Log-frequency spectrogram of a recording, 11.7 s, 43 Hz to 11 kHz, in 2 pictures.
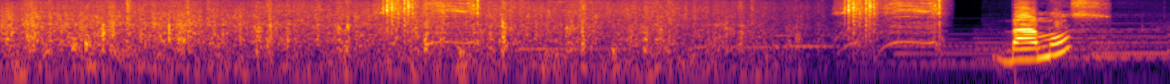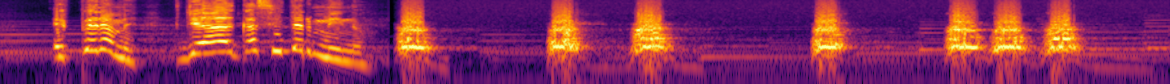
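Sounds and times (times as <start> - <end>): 
speech: 5.0 - 8.8
large dog barking in loud deep woofs: 7.8 - 11.4.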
